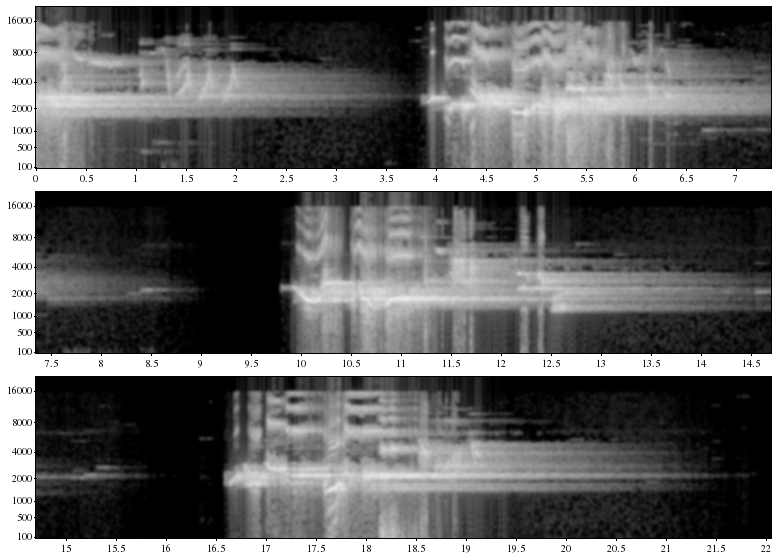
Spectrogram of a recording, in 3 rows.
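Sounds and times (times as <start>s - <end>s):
bright whistling chirp tones: 16.6s - 20.6s.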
